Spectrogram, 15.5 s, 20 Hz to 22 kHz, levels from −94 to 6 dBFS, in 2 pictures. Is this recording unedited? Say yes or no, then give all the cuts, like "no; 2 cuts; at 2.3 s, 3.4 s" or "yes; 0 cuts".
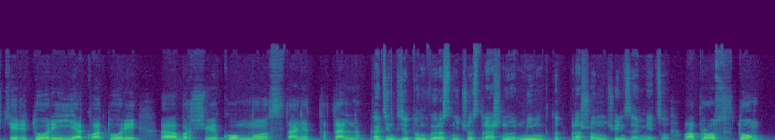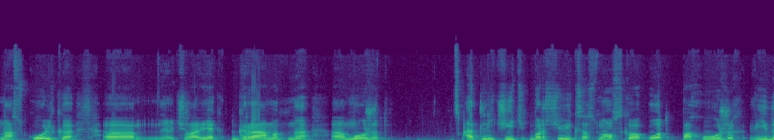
no; 2 cuts; at 3.7 s, 6.6 s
